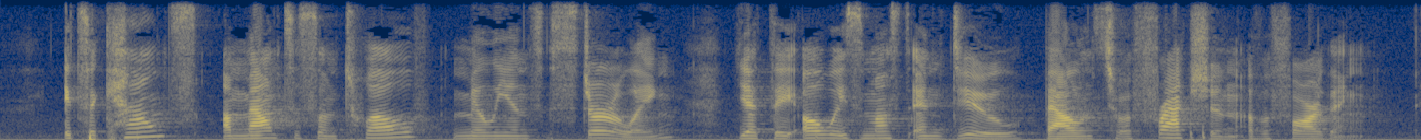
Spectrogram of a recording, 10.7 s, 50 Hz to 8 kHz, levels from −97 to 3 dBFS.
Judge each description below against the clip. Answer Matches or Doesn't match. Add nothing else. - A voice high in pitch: Doesn't match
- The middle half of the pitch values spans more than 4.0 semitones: Matches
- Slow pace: Matches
